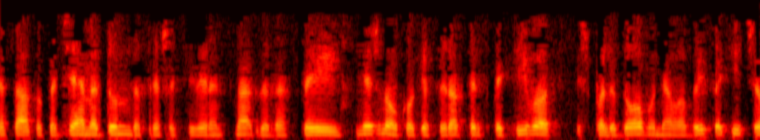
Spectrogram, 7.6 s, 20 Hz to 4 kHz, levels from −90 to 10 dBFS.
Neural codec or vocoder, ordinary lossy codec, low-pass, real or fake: none; MP3, 16 kbps; 3.6 kHz; real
